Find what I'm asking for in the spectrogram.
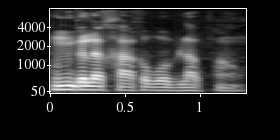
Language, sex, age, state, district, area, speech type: Assamese, male, 45-60, Assam, Dhemaji, urban, spontaneous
